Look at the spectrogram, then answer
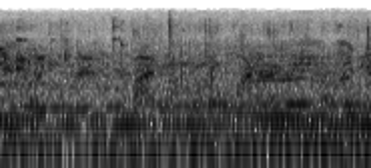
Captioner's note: indistinct chattering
